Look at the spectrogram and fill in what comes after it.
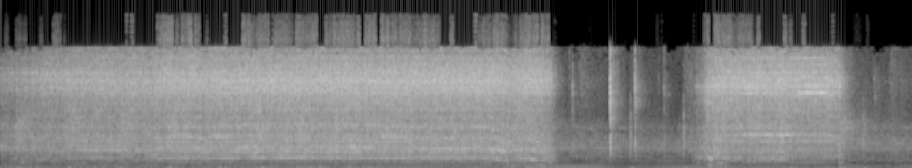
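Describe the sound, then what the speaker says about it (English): A power drill whirs steadily close by while mounting rod holders on a Hobie Pro Angler kayak, then stops and starts in short bursts near the end. "So we might move on to drilling, placing some rod holders in."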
